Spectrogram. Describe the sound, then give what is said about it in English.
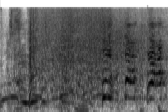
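A heavy, loud splash as a woman falls into water from high up, with a churning wash of spray and voices calling out over it throughout. “But let's hear it one more time because it's a fantastic splash.”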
